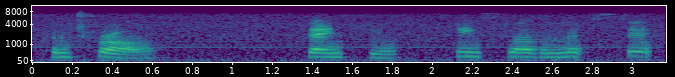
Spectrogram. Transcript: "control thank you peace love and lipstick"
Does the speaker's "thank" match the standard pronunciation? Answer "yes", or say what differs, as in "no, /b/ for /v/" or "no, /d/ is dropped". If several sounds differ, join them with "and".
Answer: yes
